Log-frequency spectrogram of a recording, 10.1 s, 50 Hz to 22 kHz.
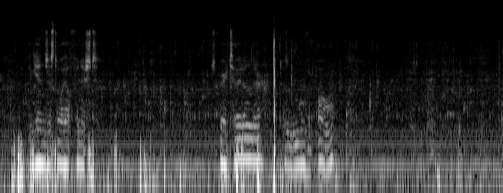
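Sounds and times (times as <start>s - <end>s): steady low hum: 0.0s - 10.0s
soft handling noise: 5.5s - 10.0s.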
